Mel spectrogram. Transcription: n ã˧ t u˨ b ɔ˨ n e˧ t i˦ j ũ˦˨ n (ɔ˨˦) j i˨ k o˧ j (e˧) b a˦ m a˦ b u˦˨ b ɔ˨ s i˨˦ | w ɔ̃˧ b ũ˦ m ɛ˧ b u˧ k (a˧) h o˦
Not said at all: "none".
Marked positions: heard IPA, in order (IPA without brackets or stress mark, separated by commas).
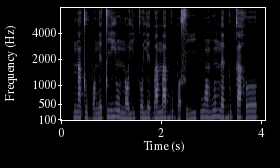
ɔ˨, e˧, a˦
